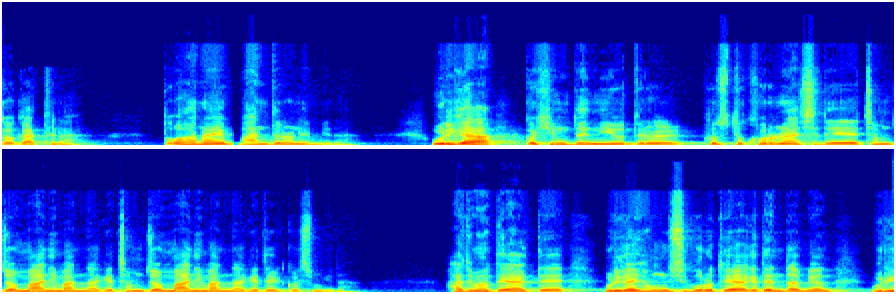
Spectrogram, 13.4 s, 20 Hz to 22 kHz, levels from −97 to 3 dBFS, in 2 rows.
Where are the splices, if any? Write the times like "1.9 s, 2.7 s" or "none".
1.7 s, 3.9 s, 7.6 s, 10.4 s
